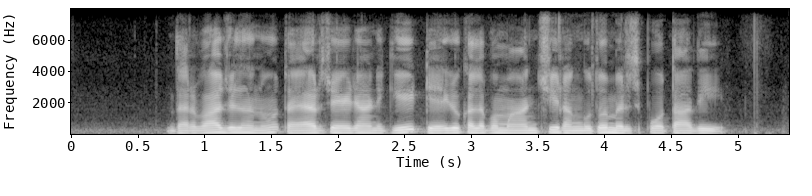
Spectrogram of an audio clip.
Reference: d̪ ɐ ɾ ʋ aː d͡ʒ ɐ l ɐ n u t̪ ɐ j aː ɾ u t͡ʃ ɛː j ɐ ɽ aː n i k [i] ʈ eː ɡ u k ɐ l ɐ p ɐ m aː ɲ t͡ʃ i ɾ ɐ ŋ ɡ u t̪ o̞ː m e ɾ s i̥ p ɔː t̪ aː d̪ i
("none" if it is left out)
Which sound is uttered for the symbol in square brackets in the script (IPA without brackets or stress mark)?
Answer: i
